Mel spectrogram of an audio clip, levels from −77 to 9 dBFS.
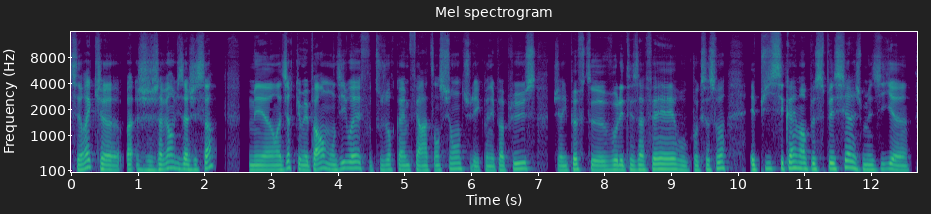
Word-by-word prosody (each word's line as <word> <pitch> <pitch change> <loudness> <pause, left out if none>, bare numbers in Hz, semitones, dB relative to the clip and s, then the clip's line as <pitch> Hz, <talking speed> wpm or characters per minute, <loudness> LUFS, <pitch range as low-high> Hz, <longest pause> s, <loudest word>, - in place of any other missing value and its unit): C'est 125 - -1
vrai 170 +9 +4
que 125 -10 +1
bah 130 - +2
j'ai 115 -2 -1
j'avais 130 +6 +1
envisagé 135 -7 +1
ça, 120 - +1 0.5
mais 120 0 +3
heu, 115 0 +2
on 120 - 0
va 120 - +2
dire 165 +8 0
que 140 - -2
mes 115 -1 +1
parents 130 +7 +3
m'ont 130 -5 -1
dit: 145 +6 -1
«Ouais, 160 0 +3
il - - -1
faut 150 -8 -12
toujours 125 +2 -5
quand 120 - -2
même 115 0 0
faire 115 -1 -1
attention, 115 +6 -2
tu 145 -5 -9
les 105 -2 -3
connais 105 0 -4
pas 115 +3 -1
plus, 145 +5 0 0.3
je 115 - -6
veux 110 - 0
dire 110 - -2
ils - - -15
peuvent 130 +2 +1
te 130 - -4 0.2
voler 120 +1 +1
tes 120 +1 -3
affaires 135 +2 +3
ou 115 -2 -3
quoi 115 +2 -4
que 110 - -6
ce 125 - -1
soit.» 155 +7 0 0.4
et 125 - +3
puis 125 +5 -4
c'est 150 0 +2
quand 160 +3 +3
même 160 0 +3
un 150 -1 +3
peu 140 0 0
spécial, 145 +5 +2
je 130 -2 -4
me 125 0 0
dis, 135 +4 -2
heu, 115 -3 0
125 Hz, 270 wpm, -22 LUFS, 115-145 Hz, 0.5 s, vrai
